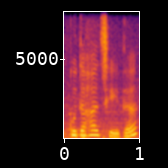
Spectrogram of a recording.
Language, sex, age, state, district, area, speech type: Sanskrit, female, 18-30, Kerala, Ernakulam, urban, spontaneous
